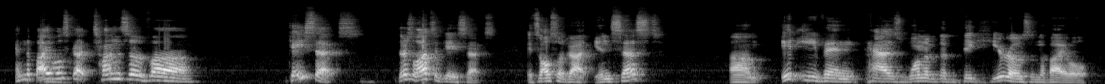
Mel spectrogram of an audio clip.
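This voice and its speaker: A man's fairly high voice with vocal fry, very wide pitch swings and big swings in loudness. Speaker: podcast co-host. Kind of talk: casual chat. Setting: home studio.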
